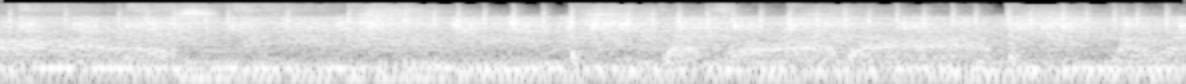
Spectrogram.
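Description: Live heavy metal band playing loud, dense distorted electric guitars over bass and drums.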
